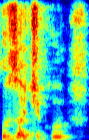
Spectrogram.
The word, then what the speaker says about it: Uzochukwu: my YouTube channel, but U there stands for my real name, Uzochukwu. Sorry if you're not from Nigeria or from Igbo tribe in Nigeria, you may not be able to pronounce that. It's Uzochukwu, then.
